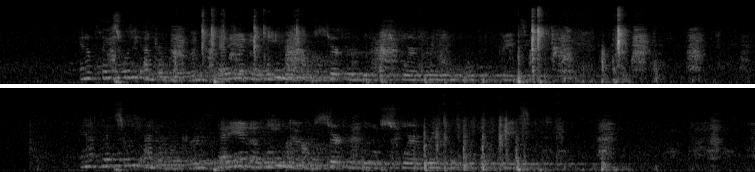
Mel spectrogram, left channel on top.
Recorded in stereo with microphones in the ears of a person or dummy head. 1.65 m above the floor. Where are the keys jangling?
I don't hear keys jangling.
